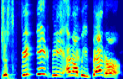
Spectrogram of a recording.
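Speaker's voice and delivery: high, loud mock-desperate plea; irritated demand. Hungry wife begging husband for food, irritated mock yell. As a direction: demand it loudly in hammed-up exasperation. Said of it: "I was so irritated".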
